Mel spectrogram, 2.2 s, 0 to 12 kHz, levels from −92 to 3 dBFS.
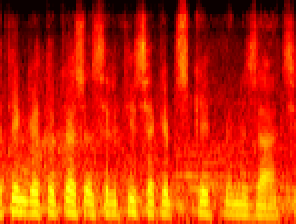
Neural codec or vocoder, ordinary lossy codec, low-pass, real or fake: none; Opus, 16 kbps; 9.9 kHz; real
